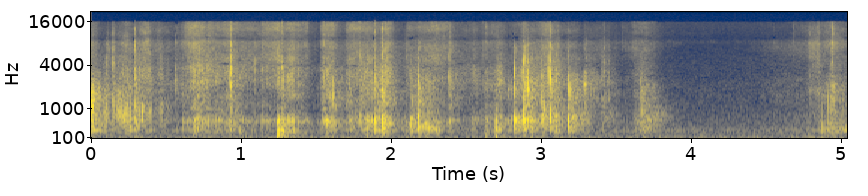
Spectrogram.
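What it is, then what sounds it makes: Newspaper being handled. Fingertips lift, turn and flatten the pages of a large, thin newsprint newspaper lying open on a wooden table. Soft, bright crinkling and rustling come in quick bursts, with a brief quiet pause near the end before the paper rustles again.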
